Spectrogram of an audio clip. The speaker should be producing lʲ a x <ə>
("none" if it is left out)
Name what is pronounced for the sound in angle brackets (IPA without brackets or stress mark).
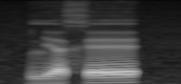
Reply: ɛ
